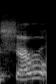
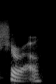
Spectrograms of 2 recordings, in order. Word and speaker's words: Sherelle: Is it Cheryl or Sherelle? It's Sherelle. You said it right.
